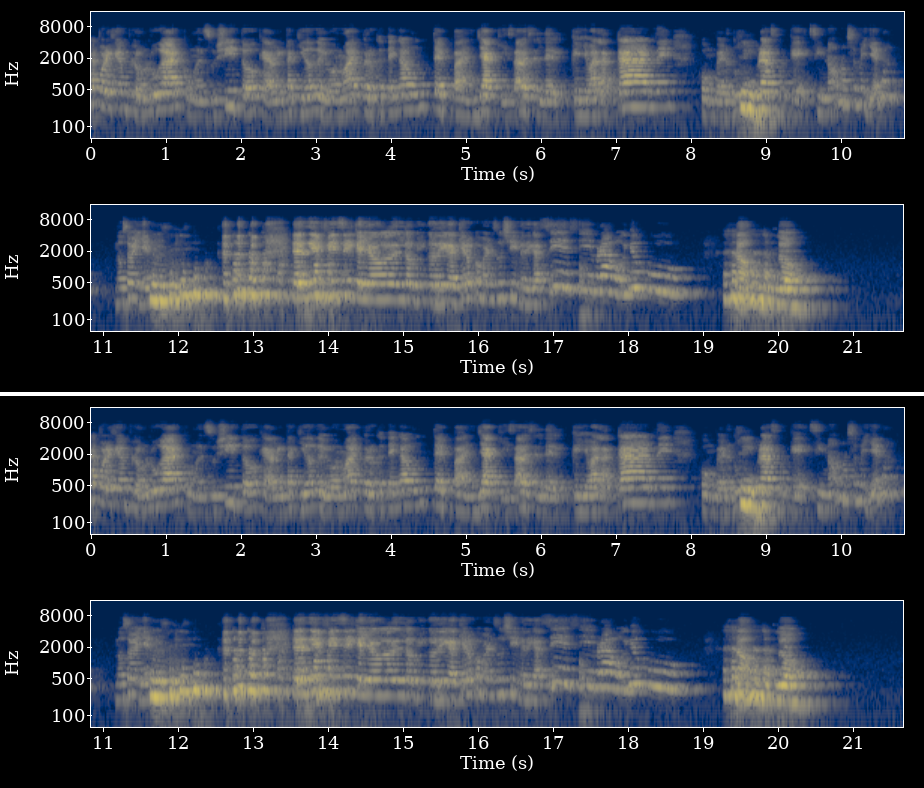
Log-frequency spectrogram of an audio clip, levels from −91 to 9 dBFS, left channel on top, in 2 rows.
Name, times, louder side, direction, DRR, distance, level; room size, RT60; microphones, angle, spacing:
voice 1, 0.0-9.1 9.3-10.6 11.2-11.7 13.2-18.6 19.4-19.6 20.0-20.2, left 2 dB, 35° left, -2 dB, 0.8 m, -27 dB
voice 2, 11.6-12.4 12.7-13.9 15.3-15.5 19.3-20.3, right 1 dB, 30° right, -4 dB, 1.7 m, -22 dB
5.0 x 4.7 x 2.2 m, 0.72 s
head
